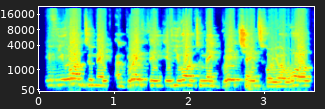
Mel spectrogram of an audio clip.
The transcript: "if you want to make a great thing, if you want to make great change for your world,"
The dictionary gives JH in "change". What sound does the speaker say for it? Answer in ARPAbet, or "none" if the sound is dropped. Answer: Z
